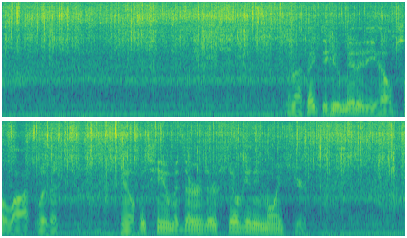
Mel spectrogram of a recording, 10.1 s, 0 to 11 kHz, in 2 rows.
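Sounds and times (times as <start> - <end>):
steady low hum: 0.0 - 10.0
water stream splashing on soil: 0.0 - 10.0.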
